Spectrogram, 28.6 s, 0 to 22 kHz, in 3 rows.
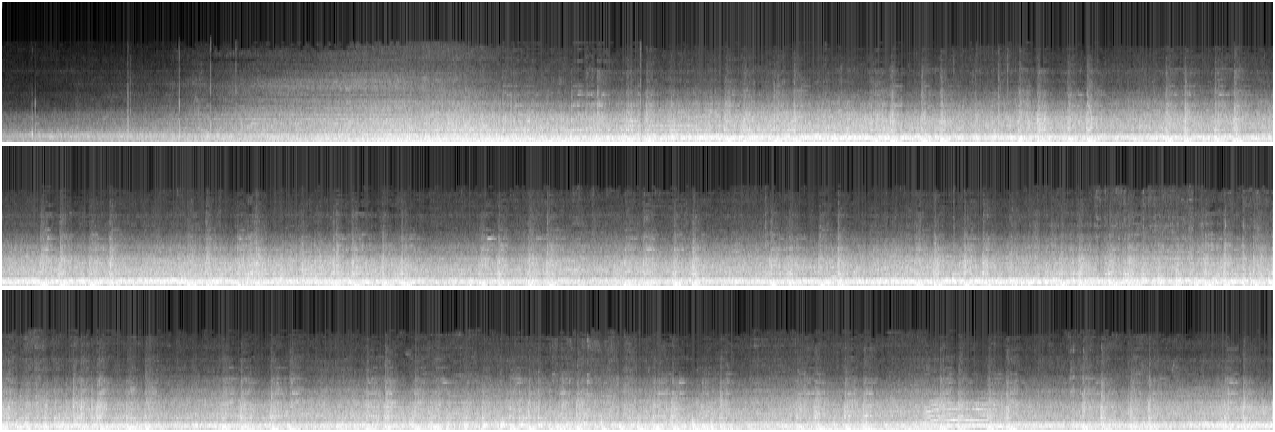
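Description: Indian Railways WAP-4 electric locomotive and its 23-coach express train passing at about 80 km/h. It swells over the first few seconds as the locomotive approaches, then the coaches run by with a steady rumble and rapid 'tadak tadak' clickety-clack of wheels over the rail joints. A short high-pitched tone sounds near the end.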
